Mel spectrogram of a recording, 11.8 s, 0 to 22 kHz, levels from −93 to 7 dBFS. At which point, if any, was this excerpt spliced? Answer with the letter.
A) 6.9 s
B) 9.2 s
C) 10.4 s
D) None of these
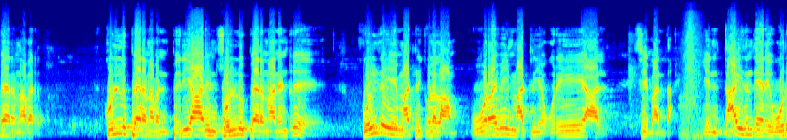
C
